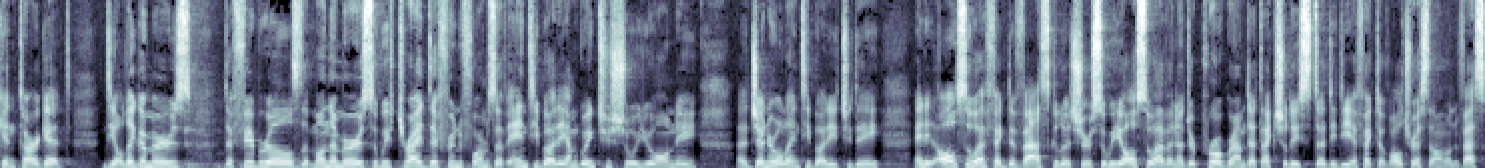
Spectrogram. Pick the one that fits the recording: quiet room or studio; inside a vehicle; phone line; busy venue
busy venue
